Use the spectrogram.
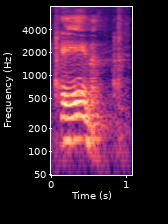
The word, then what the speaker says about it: Gehenna: en español, sino va a encontrar la palabra Gehenna. Se escribe G de gato, E-H-E-N-A.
